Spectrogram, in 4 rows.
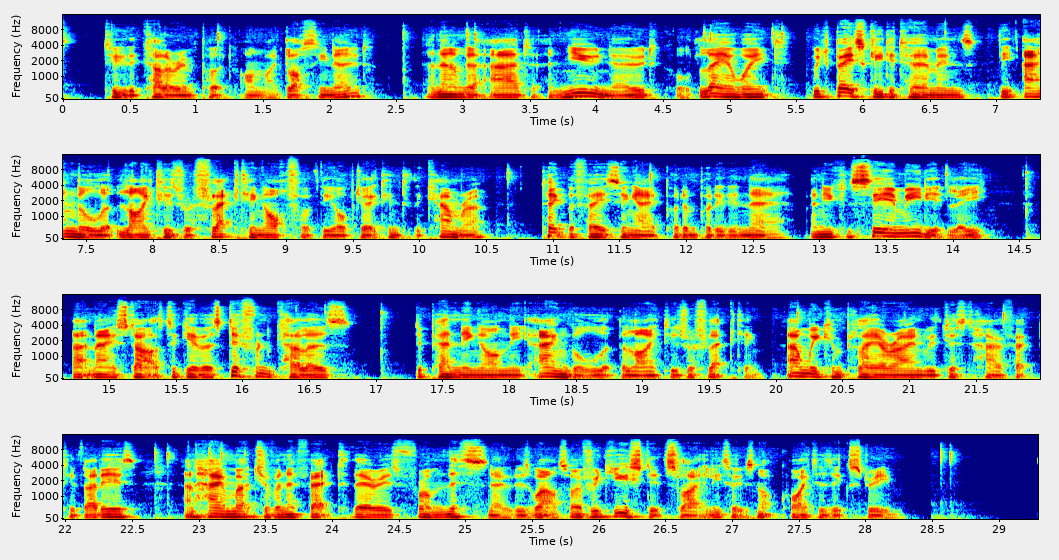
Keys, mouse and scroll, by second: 2.6 middle click, 3.0 click, 10.6 click, 14.7 middle click, 20.1 click, 25.1 middle click, 28.4 scroll down 1, 28.5 right click, 29.1 scroll down 1.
